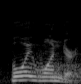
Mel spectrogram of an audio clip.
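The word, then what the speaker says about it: Boi-1da: I Hillary, how does he pronounce his name again? Boy Wonder. That's right. But he spells it B O I the number one and DA.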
